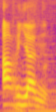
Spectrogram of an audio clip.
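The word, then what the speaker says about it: Arjen: municis jouont sans arien Roben à prononcer Arian mais ça s'écrit argen va savoir Roben c'est le joueur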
